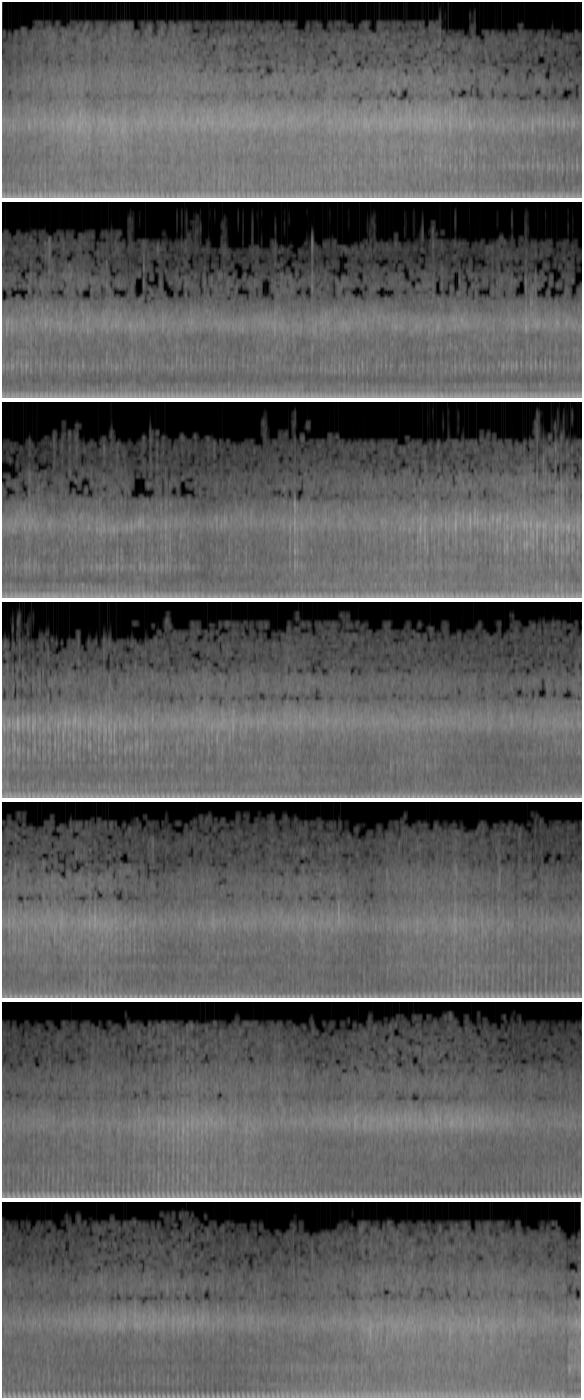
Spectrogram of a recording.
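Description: Honda Rubicon ATV's single-cylinder engine running close up under steady throttle as it drives through deep mud and water, its pitch holding with only small rises and dips.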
